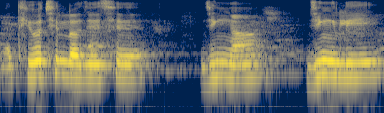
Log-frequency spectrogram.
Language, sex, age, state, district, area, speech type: Maithili, female, 45-60, Bihar, Purnia, rural, spontaneous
